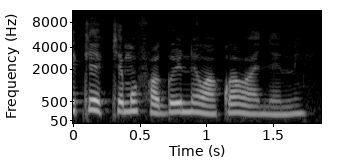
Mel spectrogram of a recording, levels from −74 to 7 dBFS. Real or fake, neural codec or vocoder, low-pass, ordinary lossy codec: real; none; 9.9 kHz; none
